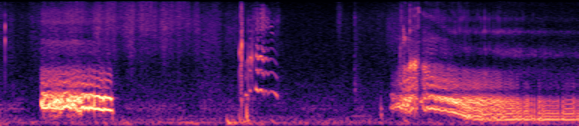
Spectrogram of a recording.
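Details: Cat meowing: a strained, slightly rough meow, then a brief quavering chirp after a pause, and finally a longer meow that slides downward and fades into a low, continuous hum.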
